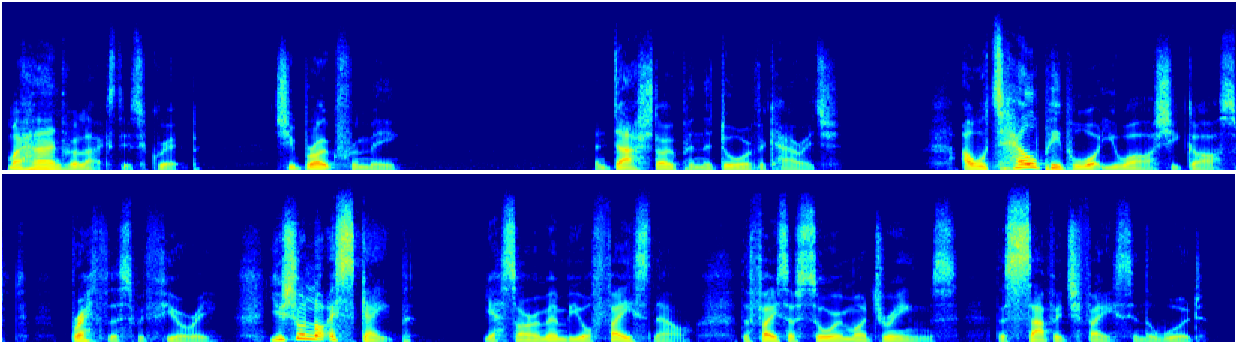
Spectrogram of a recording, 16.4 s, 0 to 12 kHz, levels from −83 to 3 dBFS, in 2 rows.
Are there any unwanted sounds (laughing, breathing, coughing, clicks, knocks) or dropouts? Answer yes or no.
no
